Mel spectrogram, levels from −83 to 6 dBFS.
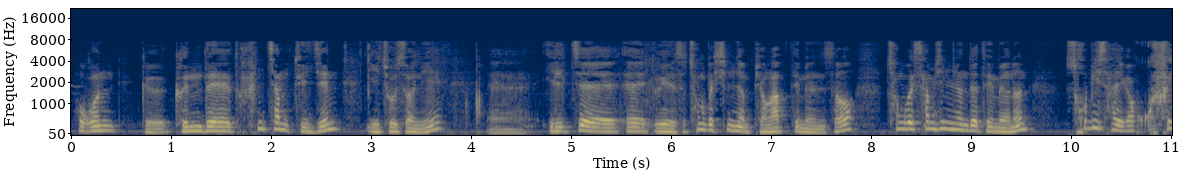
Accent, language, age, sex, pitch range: native, Korean, 40-59, male, 105-145 Hz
